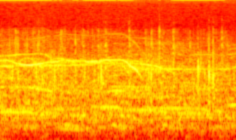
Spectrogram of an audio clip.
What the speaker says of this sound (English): The crowd roars.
